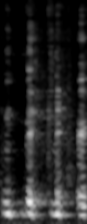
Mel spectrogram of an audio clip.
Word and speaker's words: Michter's: It's that proper pronunciation. Michter's.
